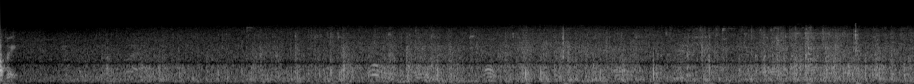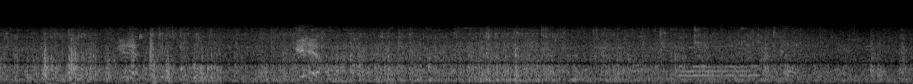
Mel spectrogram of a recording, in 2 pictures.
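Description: Horses gallop in from a distance and come closer.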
